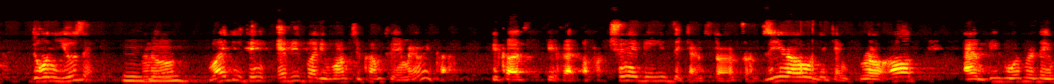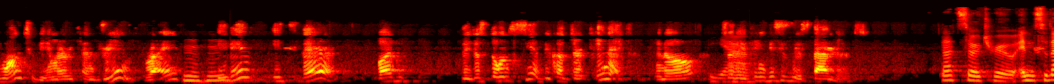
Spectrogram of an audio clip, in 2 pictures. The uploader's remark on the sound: Thanks for your patience on the audio quality - the Rona got it!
